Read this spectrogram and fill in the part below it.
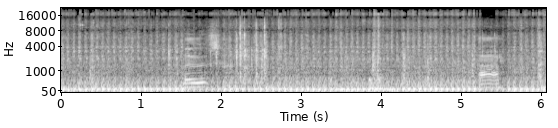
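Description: Yamaha Viking side-by-side utility vehicle idling with a loud, close engine rumble that stays steady while it is put into reverse gear, with someone talking over it.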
